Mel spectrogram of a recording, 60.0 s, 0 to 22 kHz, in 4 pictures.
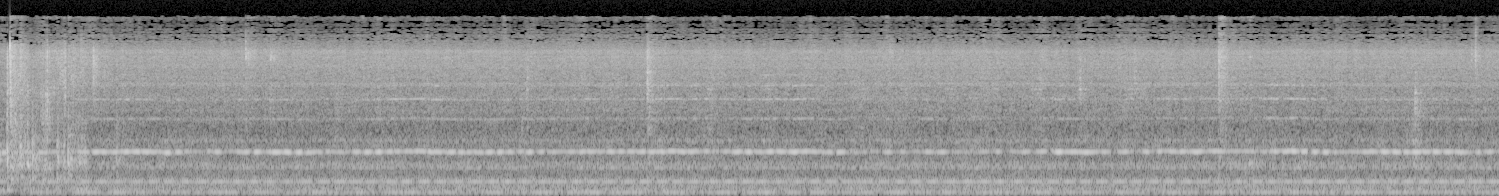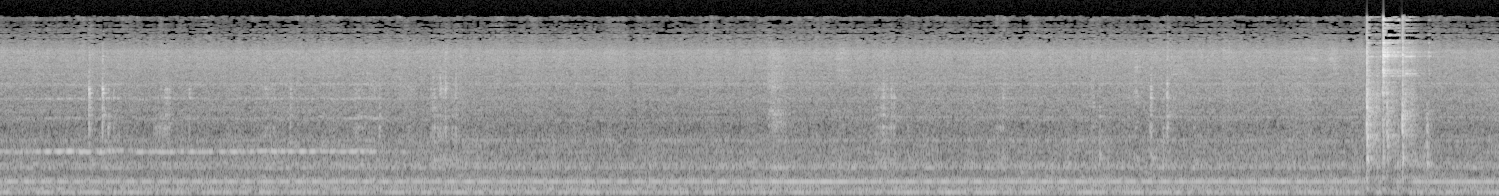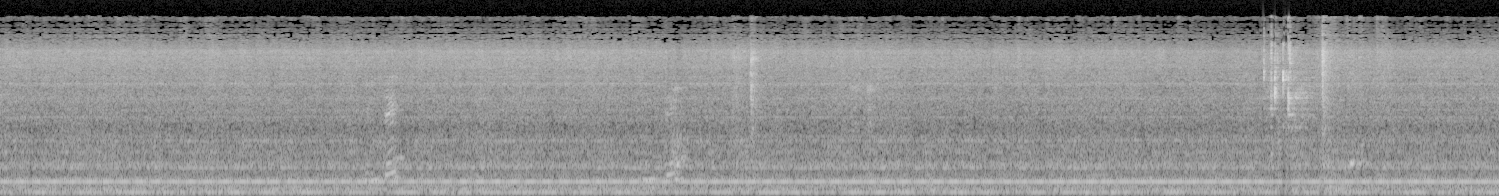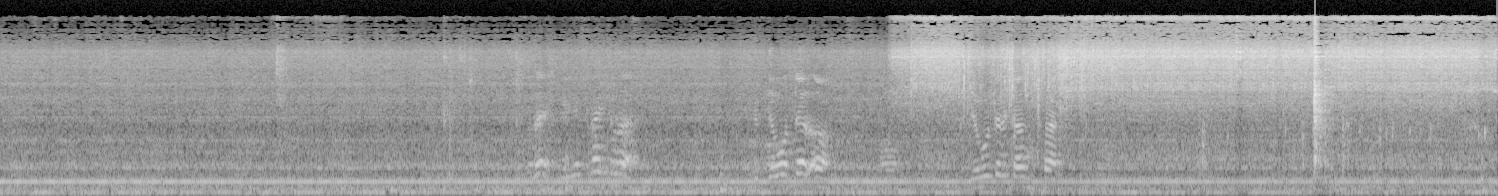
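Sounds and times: high machine whine: 0.0s - 36.9s, 52.6s - 59.9s
laundry machinery hum: 0.0s - 59.9s.

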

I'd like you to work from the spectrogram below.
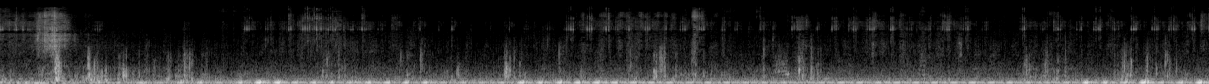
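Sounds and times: cab rattles and clicks: 0.0s - 12.0s
diesel engine deep throb: 0.0s - 12.0s.

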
